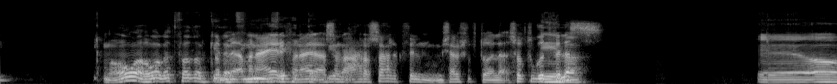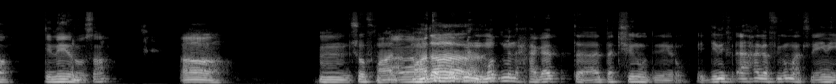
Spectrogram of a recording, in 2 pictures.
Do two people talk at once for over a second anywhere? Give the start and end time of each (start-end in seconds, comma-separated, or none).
2.1-3.6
